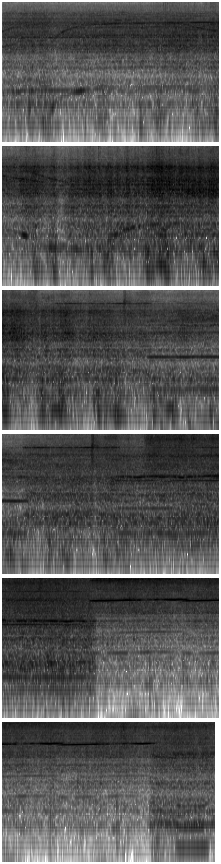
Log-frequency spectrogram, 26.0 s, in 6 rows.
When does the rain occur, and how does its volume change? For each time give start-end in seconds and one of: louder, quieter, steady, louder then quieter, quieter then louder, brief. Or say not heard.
0.0-25.9 louder then quieter.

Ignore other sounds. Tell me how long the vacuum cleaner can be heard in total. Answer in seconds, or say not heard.
26 s.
